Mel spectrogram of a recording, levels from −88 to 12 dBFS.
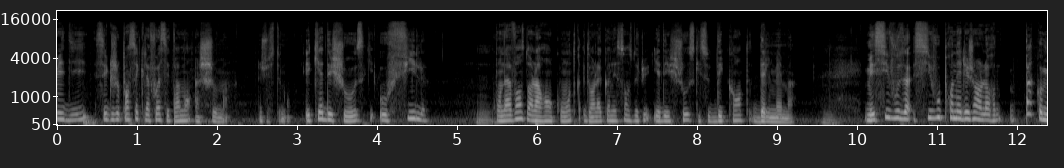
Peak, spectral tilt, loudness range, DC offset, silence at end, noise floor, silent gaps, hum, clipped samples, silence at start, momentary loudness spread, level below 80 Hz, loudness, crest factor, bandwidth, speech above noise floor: -16 dBFS; -5.5 dB/octave; 3 LU; under 0.1%; 0 s; -62 dBFS; none; none; under 0.1%; 0 s; 14 LU; -64 dBFS; -35 LUFS; 20 dB; 14.5 kHz; 28 dB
